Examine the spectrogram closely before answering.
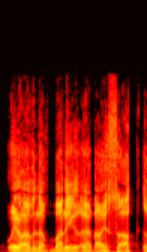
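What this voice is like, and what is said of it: Imitates another person's voice. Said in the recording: “my impression of their CEO”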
